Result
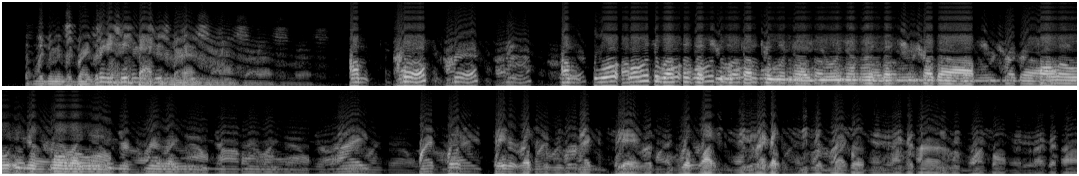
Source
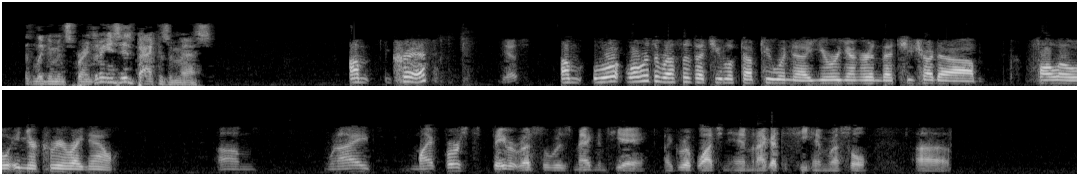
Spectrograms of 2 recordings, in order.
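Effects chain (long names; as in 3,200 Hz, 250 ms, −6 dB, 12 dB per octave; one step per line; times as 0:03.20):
gain on one half-wave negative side −7 dB
in parallel at −7 dB: sample-rate reduction 4,700 Hz, jitter 20%
on the sum: delay with pitch and tempo change per echo 267 ms, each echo −1 semitone, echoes 3, each echo −6 dB
flanger swept by the level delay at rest 2.3 ms, full sweep at −12.5 dBFS
level −4 dB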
